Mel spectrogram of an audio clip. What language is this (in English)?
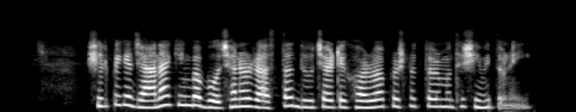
Bangla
